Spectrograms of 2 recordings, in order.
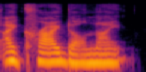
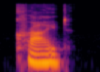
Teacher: It's a d. Very light at the end, but you have to have it.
